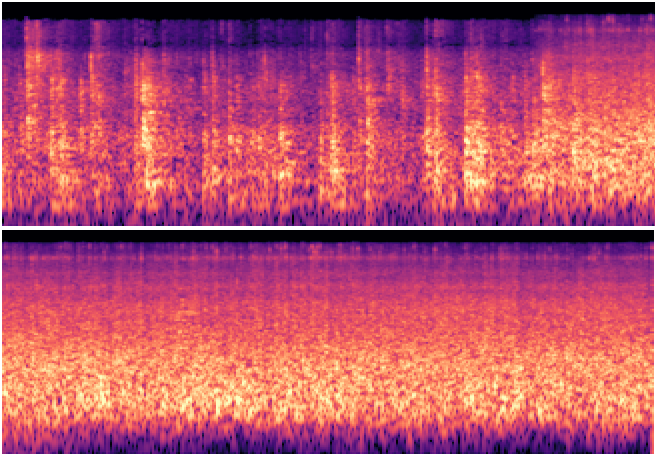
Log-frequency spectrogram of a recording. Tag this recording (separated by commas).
hail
